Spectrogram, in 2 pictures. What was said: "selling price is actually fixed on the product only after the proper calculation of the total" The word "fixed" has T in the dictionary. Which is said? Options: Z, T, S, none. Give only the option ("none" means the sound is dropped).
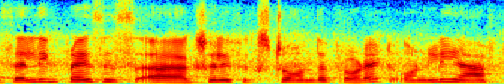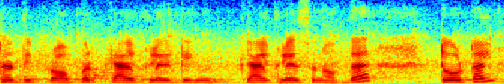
T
